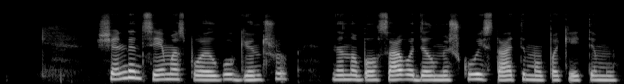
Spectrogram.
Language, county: Lithuanian, Telšiai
